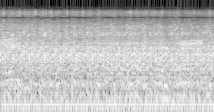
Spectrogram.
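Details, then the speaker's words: Allis-Chalmers diesel tractor at idle: steady, even, smooth low rumble with no knocks, misses or rattles; sounds really healthy. Throttle linkage was hanging up briefly and wouldn't idle down. "Um, yeah. Sounds really good actually. Really healthy. Good looking. Good sounding tractor."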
